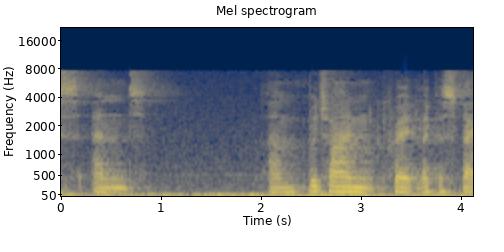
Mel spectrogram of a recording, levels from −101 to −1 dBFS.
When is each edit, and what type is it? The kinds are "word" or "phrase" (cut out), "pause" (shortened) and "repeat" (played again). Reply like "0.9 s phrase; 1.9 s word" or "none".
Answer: 2.6 s word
